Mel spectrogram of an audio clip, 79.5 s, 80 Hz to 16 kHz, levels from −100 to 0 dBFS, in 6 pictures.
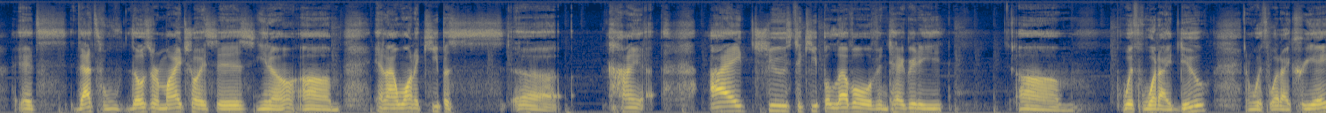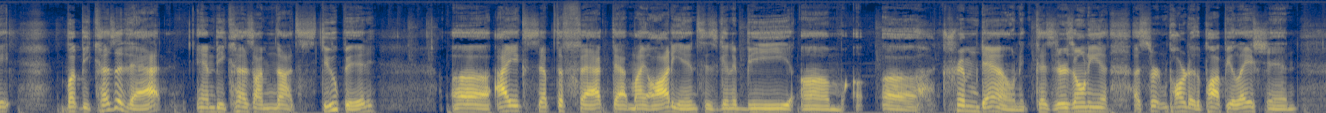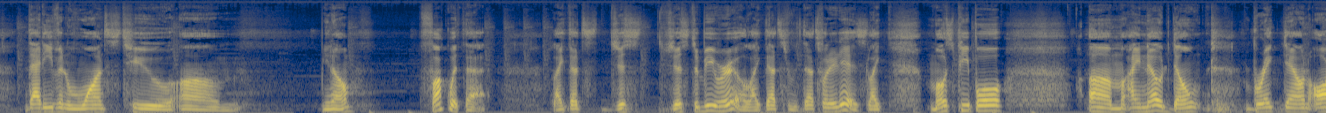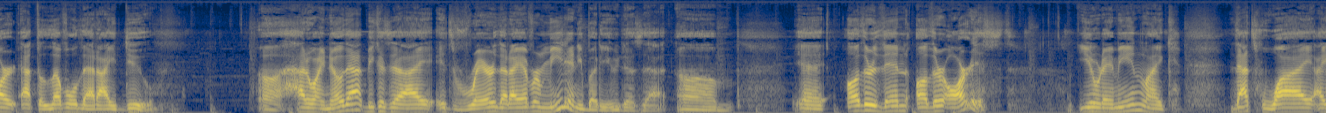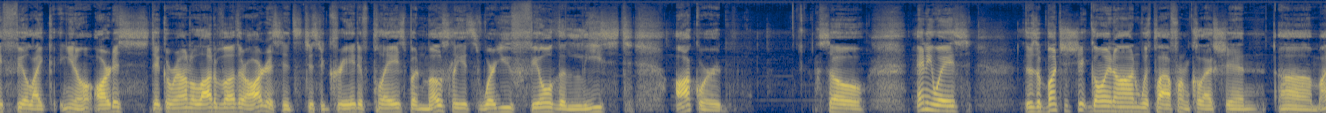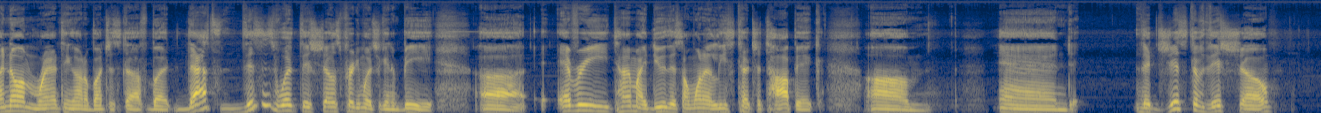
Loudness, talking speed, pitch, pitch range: -20 LUFS, 170 wpm, 120 Hz, 110-135 Hz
